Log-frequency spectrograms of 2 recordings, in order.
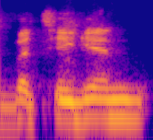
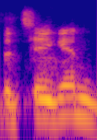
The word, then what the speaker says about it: Batygin: pronounce that bet again oh it's been pronounced you know every which way possible and and more so it's it's bategan it's usually you know originally pronounced batagan but i will i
